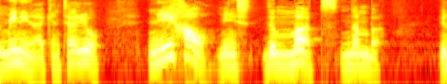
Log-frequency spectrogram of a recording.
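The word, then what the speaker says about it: 你好: is a turtle so when you say me how you should pronounce it niihau let's consider that for any reason you say something like me how it gives us this one niihau means hello but Niihau doesn't mean hello and if you want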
